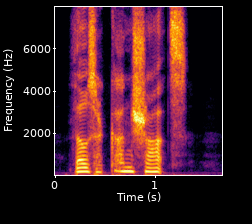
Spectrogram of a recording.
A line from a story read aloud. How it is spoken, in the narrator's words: Sophia exclaimed in a hoarse whisper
